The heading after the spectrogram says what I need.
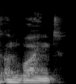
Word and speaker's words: unwind: It is spelled like wind. От звідки це слово unwind взялось? Воно пишеться як вітер. Бачите, wind. А читається wind.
